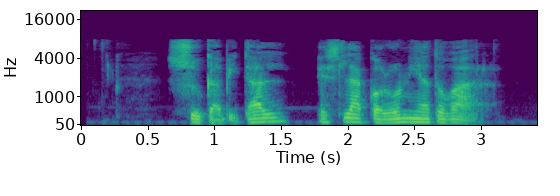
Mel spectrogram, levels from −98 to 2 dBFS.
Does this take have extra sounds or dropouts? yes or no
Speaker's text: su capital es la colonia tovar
no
